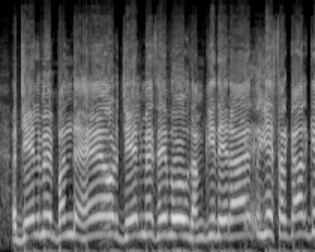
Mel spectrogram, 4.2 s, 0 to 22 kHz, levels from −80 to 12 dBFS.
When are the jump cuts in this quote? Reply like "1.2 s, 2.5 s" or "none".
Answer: none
